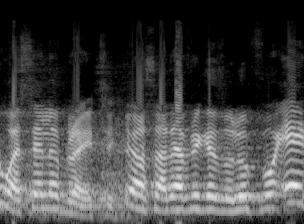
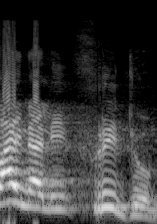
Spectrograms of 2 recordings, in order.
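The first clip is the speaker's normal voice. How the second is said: ordinary talk, nothing marked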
